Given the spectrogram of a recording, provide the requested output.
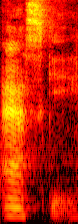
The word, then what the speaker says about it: ASCII: the coding system that we use it's called ASCII which maybe is something you've heard of that's how it's pronounced at least which stands for American Standard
